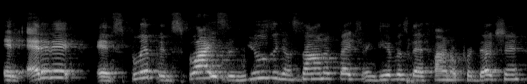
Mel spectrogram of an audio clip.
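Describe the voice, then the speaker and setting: A woman hosting a casual video call as a series writer, chatting in an animated, effusive, slangy storytelling way. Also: on the high side, normal speed. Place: indoor room on a video call. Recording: echoey room over video call.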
